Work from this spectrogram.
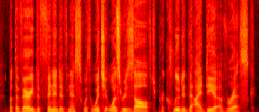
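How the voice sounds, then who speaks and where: This man has an ordinary speaking voice, fairly low in pitch, at a moderate pace with fairly even intonation. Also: very clean recording, silent background. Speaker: narrator. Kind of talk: dramatic audiobook reading.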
